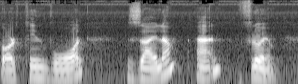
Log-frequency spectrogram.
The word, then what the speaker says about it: phloem: PHLOEM फ्लोएम, the spelling is PHLOEM। ये इसको correction कर लीजिएगा, PHLOEM फ्लोएम।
